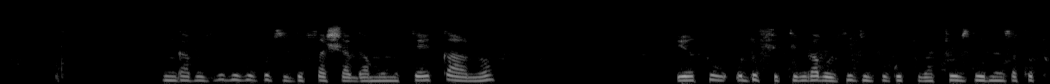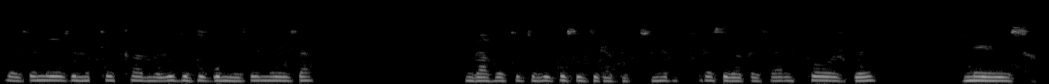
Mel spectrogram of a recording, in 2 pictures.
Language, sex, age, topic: Kinyarwanda, female, 25-35, government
